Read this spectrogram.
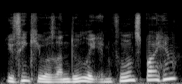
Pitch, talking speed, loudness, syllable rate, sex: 155 Hz, 265 wpm, -13 LUFS, 7.1 syllables/s, male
